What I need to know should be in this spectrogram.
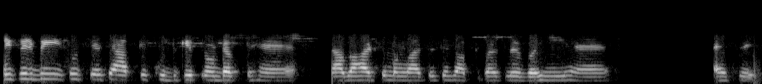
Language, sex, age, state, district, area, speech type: Hindi, female, 45-60, Rajasthan, Jodhpur, urban, conversation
